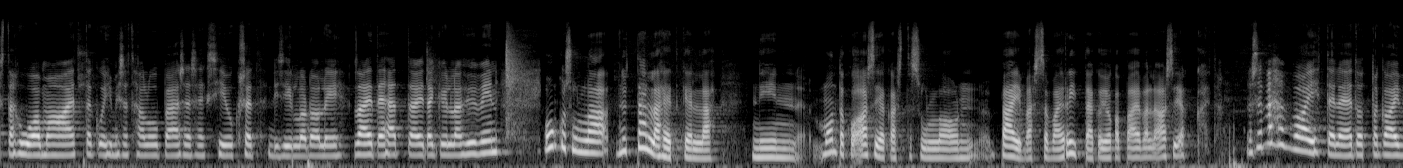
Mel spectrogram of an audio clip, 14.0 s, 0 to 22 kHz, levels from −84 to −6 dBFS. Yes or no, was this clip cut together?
yes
